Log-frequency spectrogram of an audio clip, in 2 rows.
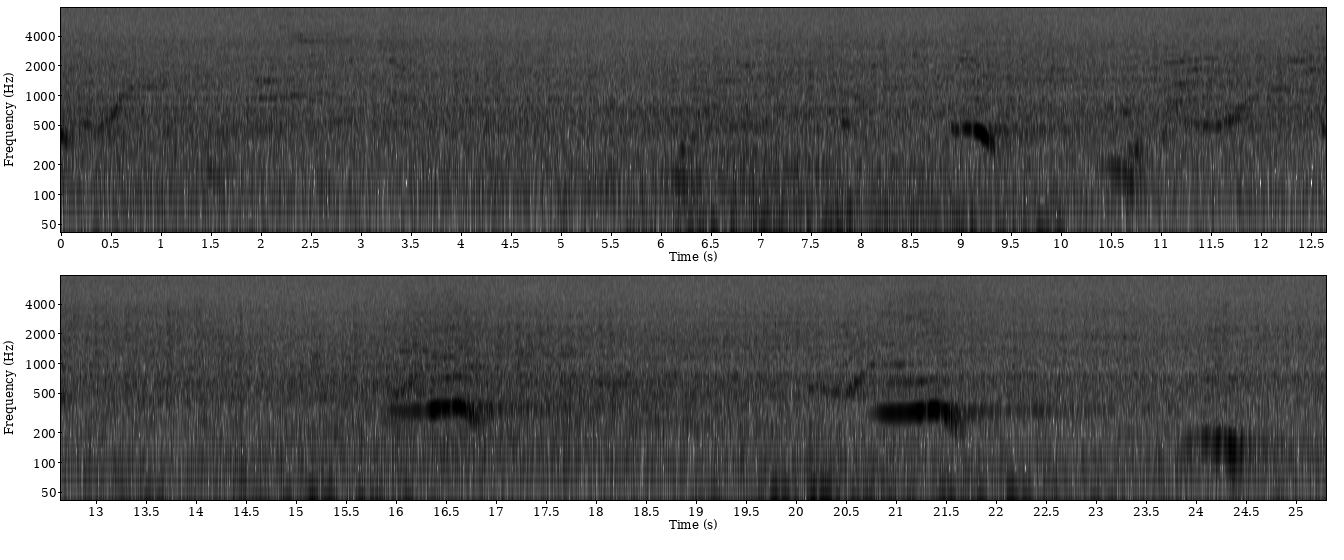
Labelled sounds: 2.2	2.6	humpback whale, 3.4 to 4.1 kHz
12.0	12.6	humpback whale, 2.1 to 2.5 kHz

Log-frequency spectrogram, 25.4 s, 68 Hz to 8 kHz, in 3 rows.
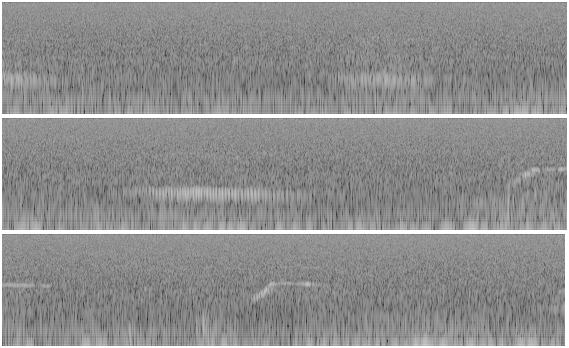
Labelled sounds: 16.3	17.3	humpback whale, 0.80 to 0.99 kHz
20.9	21.4	humpback whale, 0.80 to 1.0 kHz

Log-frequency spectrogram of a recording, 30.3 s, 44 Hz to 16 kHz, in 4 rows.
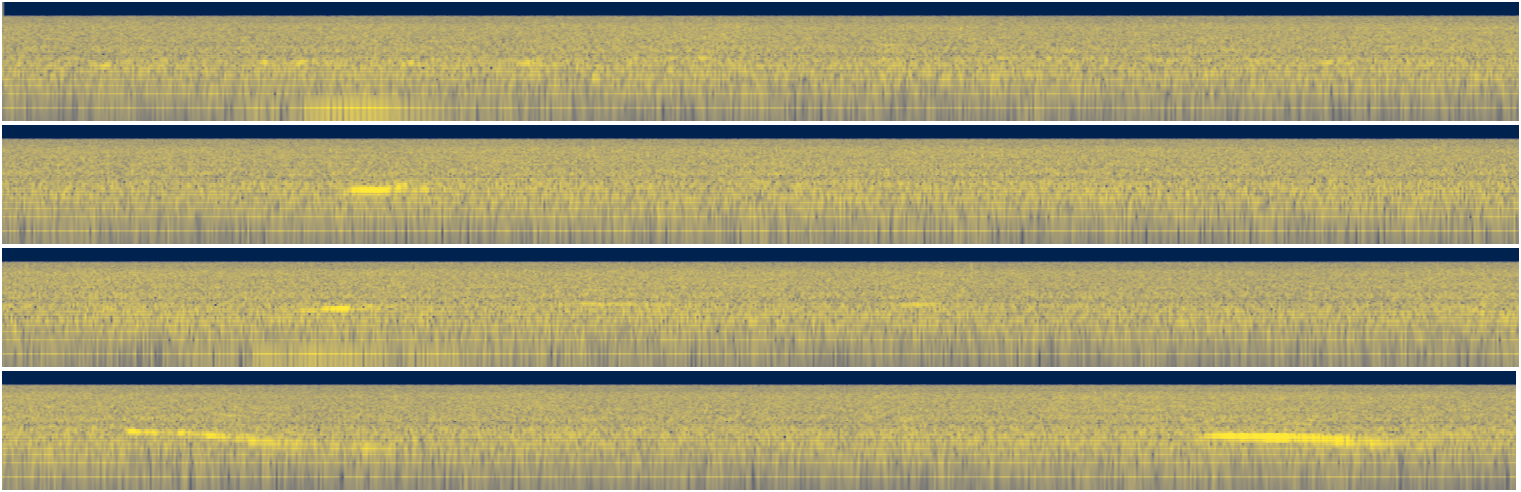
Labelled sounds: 16.7	17.1	humpback whale, 0.78 to 0.97 kHz
18.0	18.4	humpback whale, 0.94 to 1.0 kHz
23.4	23.7	humpback whale, 0.78 to 0.88 kHz

